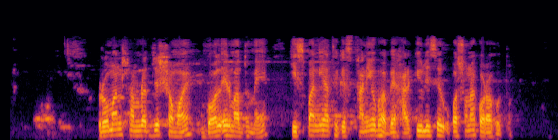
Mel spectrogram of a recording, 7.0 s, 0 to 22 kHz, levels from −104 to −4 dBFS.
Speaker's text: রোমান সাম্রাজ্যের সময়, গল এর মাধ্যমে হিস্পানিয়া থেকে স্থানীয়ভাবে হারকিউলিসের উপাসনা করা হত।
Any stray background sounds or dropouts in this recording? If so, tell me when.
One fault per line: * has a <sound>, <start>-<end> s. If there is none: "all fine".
all fine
